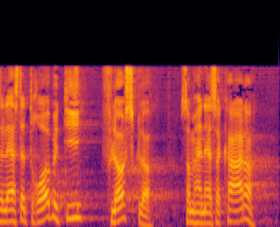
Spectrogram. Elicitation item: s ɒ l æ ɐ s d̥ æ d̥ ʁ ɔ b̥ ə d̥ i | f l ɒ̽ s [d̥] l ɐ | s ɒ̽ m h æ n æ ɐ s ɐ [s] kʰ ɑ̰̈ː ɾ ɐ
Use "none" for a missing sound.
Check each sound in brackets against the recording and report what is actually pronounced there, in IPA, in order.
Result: ɡ̥, none

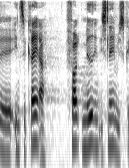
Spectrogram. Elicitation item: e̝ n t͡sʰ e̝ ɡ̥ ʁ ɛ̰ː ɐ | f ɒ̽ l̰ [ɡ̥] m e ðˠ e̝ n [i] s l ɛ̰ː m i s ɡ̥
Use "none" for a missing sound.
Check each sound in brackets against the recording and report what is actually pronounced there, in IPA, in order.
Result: ɡ̥, i

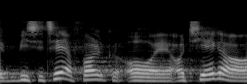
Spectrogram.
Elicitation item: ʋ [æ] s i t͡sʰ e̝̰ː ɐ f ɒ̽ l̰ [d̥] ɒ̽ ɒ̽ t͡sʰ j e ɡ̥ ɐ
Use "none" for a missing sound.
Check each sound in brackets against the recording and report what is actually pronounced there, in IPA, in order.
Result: i, ɡ̥

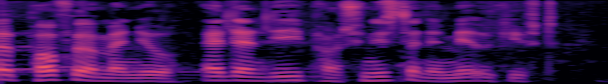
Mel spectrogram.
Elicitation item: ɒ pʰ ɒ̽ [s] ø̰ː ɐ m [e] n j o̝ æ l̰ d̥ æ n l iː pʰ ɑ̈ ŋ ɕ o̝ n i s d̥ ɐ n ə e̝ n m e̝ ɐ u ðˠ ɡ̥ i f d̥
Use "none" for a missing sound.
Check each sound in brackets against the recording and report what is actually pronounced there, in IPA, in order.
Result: f, æ

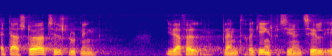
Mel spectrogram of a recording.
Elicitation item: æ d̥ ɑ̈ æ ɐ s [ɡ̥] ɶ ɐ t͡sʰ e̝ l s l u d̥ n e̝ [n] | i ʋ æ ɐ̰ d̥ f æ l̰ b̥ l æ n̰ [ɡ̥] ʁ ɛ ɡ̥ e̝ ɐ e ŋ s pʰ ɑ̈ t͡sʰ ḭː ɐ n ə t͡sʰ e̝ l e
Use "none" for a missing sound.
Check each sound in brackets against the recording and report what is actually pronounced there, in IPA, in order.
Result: d̥, ŋ, d̥

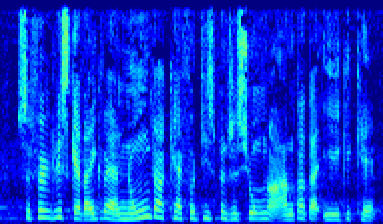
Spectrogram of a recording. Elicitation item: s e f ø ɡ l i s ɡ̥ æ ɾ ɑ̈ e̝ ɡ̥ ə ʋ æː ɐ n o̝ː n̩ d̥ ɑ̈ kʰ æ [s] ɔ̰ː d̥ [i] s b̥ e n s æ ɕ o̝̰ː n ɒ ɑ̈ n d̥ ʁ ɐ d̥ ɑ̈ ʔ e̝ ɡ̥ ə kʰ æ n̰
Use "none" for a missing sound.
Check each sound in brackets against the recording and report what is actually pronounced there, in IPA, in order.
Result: f, i

